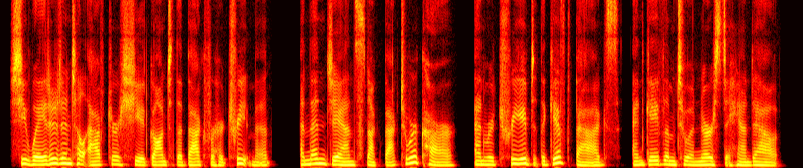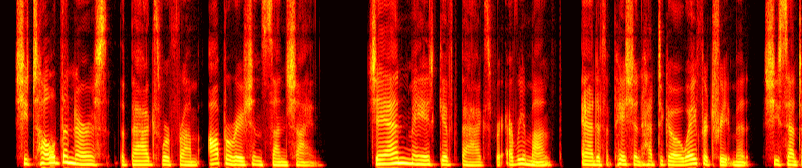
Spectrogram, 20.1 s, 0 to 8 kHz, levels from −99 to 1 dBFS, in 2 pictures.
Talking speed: 190 wpm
